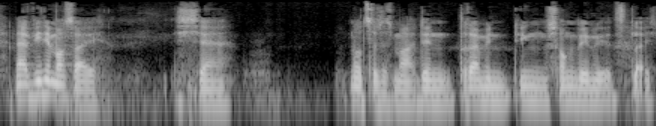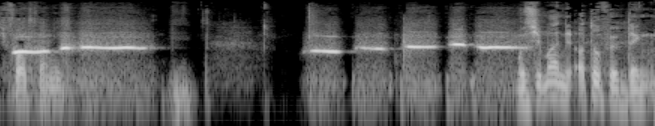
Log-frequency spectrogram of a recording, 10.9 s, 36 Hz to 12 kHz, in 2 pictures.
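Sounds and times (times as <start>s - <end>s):
speech: 0.1s - 2.0s, 2.9s - 6.2s, 6.9s - 7.2s, 9.8s - 10.9s
person whistling a short melodic tune: 5.6s - 6.9s, 8.0s - 9.9s.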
